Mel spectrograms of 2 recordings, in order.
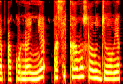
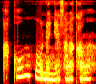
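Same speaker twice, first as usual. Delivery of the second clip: ordinary talk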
